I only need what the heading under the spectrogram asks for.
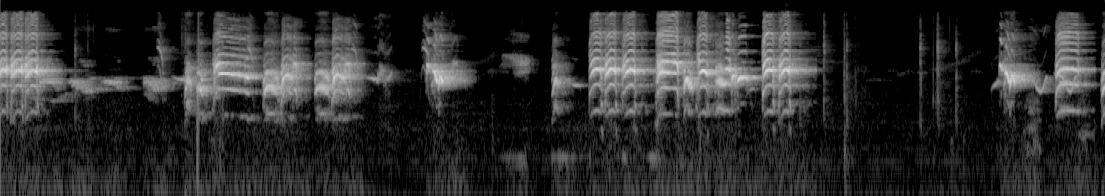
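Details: Masteran recording of a Brinji (bulbul) singing gacor: a varied stream of loud chattering and scratchy phrases mixed with short whistles, broken by gaps of a second or so.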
